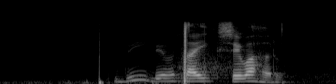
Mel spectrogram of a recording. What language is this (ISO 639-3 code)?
nep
